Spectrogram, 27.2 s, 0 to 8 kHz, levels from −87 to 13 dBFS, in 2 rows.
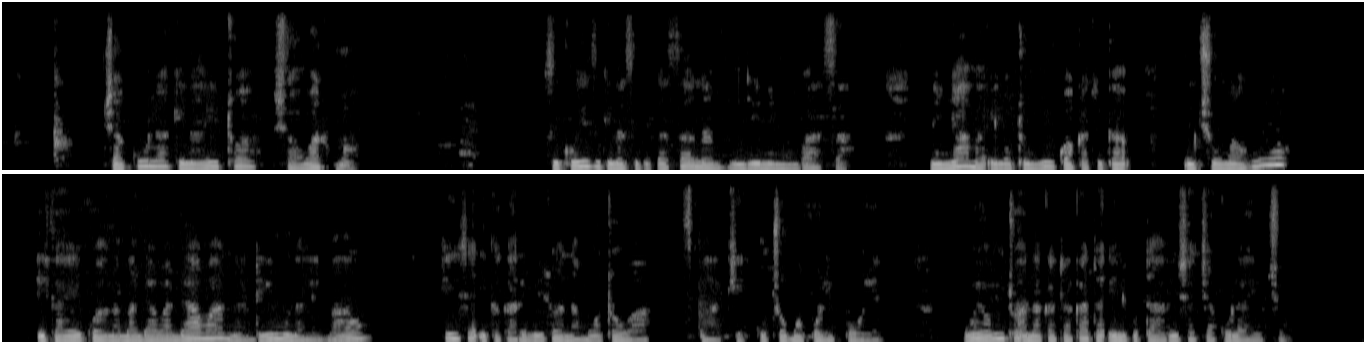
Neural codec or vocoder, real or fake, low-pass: none; real; 7.2 kHz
